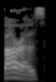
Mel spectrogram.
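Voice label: "borrows", British English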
